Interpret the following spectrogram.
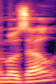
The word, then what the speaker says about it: Mosel: it Moselle, but I believe that the Europeans, I've heard my German employers at one time call it the Mosel. The The Mosel. Mosel. Okay. But Mosel.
